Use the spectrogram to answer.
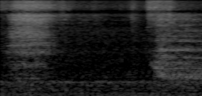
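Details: Normal vesicular breath sounds heard by stethoscope over the back of a sitting adult male patient's chest during a chest examination.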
